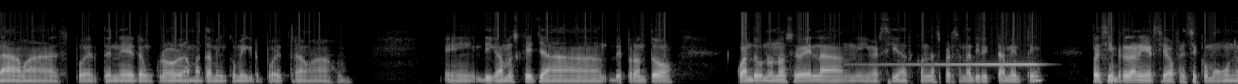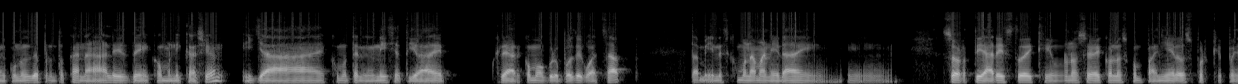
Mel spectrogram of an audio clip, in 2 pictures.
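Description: From start to end, a steady buzz sits under the speech at 99.6 Hz. This is a block size mismatch (padded). One stage writes blocks slightly shorter than the next stage reads. The remainder of each block is filled with zeros. That tiny gap repeats at the block rate, so it is heard as a buzz. The speech also runs a little slow, at 0.996 times normal speed. Its timbre stays.

At 8.41 s a loudspeaker feedback squeal begins. A single tone at 940 Hz swells up over roughly one and a half seconds. A microphone is picking up the loudspeaker it feeds. At this one frequency the loop gain exceeds one, so the tone keeps growing. It peaks at about the level of the speech. The howl ends at 10.63 s.

From 22.93 to 23.07 s comes a burst of packet loss. The receiver lacked audio for this stretch. It held the last sound for about 86 ms and let it fade, so a brief sustained, dying tail replaces the speech. 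Then the audio picks up further on. About 80 ms of speech is simply missing.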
